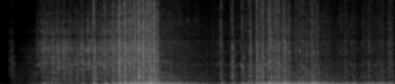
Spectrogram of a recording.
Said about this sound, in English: The truck left, carrying the man with the fedora.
